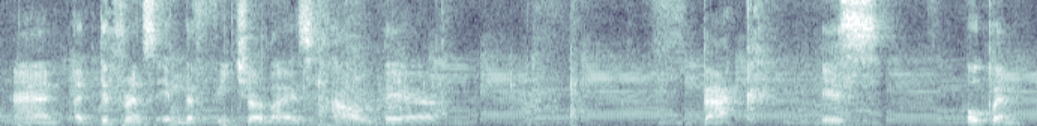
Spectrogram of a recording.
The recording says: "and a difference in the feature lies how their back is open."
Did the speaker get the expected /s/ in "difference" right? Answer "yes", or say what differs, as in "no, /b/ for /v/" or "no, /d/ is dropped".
yes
